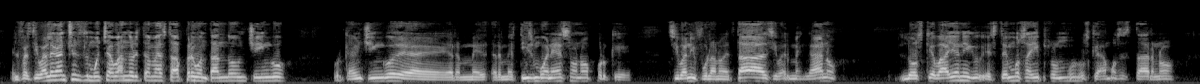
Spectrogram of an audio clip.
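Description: A man at a fairly high pitch, very fast, with ordinary pitch variation. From Mexico City. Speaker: graffiti artist. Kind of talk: casual interview.

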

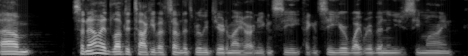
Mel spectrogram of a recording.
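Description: With an American accent, a man talks very fast with ordinary pitch variation and big swings in loudness over a quiet background. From Minnesota. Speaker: podcast host. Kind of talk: interview.

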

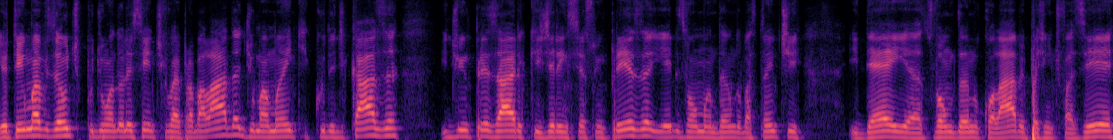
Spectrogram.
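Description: This man has an unremarkable speaking voice at medium pitch. He talks at a fairly quick pace with fairly even intonation. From Brazil, Mogi das Cruzes (São Paulo state). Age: 20s. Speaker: digital influencer. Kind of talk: casual interview.

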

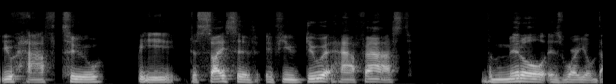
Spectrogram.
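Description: A man's ordinary speaking voice, medium-pitched, fairly slow, with fairly even intonation against a quiet background. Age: 20s. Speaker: writer and life coach. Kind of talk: casual interview.

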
